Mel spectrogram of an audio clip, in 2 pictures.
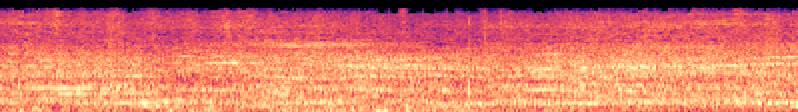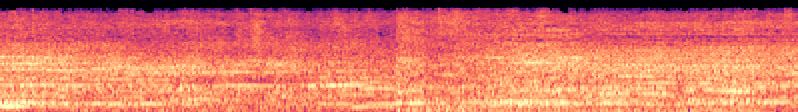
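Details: Loud music with sustained melodic tones and rumbling low noise fills the whole stretch, with no clear animal call.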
